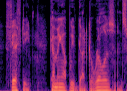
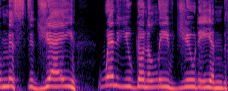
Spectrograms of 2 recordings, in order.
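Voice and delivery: put-on robot maid voice, pitched higher. Doing a requested impression from The Jetsons: Rosie the robot maid voice. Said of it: "the on-spot impression that [name] does of the show The Jetsons".

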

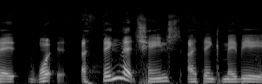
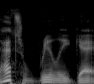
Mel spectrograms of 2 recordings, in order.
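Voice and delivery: mock sincere concern in a low, hushed tone; 6 semitones lower, 6 dB quieter than usual. Retelling what a guy said on walking into the bathroom: imitating a concerned tone. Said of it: "and he said this like concerned".

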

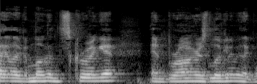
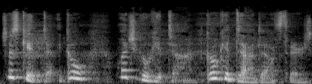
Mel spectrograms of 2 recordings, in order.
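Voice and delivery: put-on, forced calm tone, straining to stay calm. Retelling telling someone to fetch the building manager during a leak: retelling forced calm. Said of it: "I'm trying to be so calm".

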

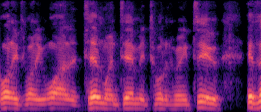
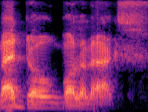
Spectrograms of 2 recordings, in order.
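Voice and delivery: lower, put-on stately British statesman voice; 11 semitones lower than usual. Joking about a nickname, doing a Winston Churchill voice. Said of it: "He talks like Winston Churchill".

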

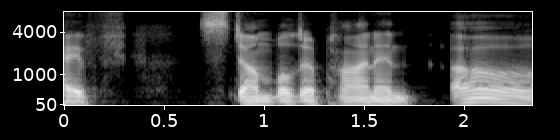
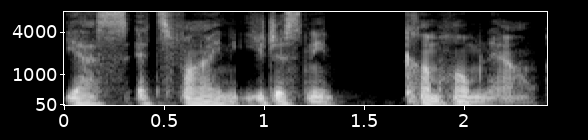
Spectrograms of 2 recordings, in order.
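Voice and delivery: mock-dire, dark, urgent tone; 2 semitones lower, 5 dB quieter than usual. Retelling what her mom told her, imitating mom's dark, urgent voice. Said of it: "there's darkness in her voice".

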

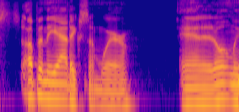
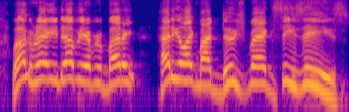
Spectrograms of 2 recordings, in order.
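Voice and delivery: very high wrestling-commentator voice, CZs stretched out; 14 semitones higher than usual. Joking about getting ready for the bit, doing a Tony Schiavone impersonation. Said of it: "my best Tony Schiavone on AEW impersonation".

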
